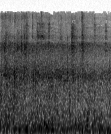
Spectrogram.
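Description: Steady road and wind noise of a vehicle driving along a road, heard from inside it: a continuous rushing noise over a low rumble.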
